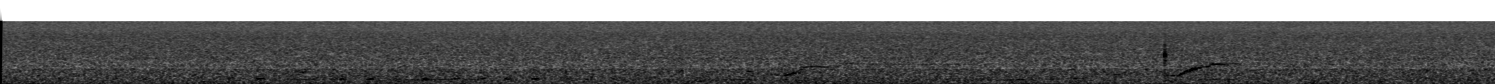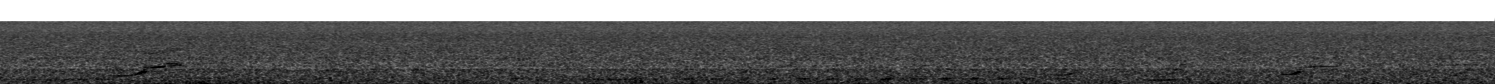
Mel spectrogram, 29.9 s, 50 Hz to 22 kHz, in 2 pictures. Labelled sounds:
8.0	8.3	humpback whale, 0.80 to 0.93 kHz
11.9	12.3	humpback whale, 0.80 to 1.1 kHz
16.4	16.6	humpback whale, 0.80 to 0.93 kHz
28.0	28.3	humpback whale, 0.80 to 0.96 kHz

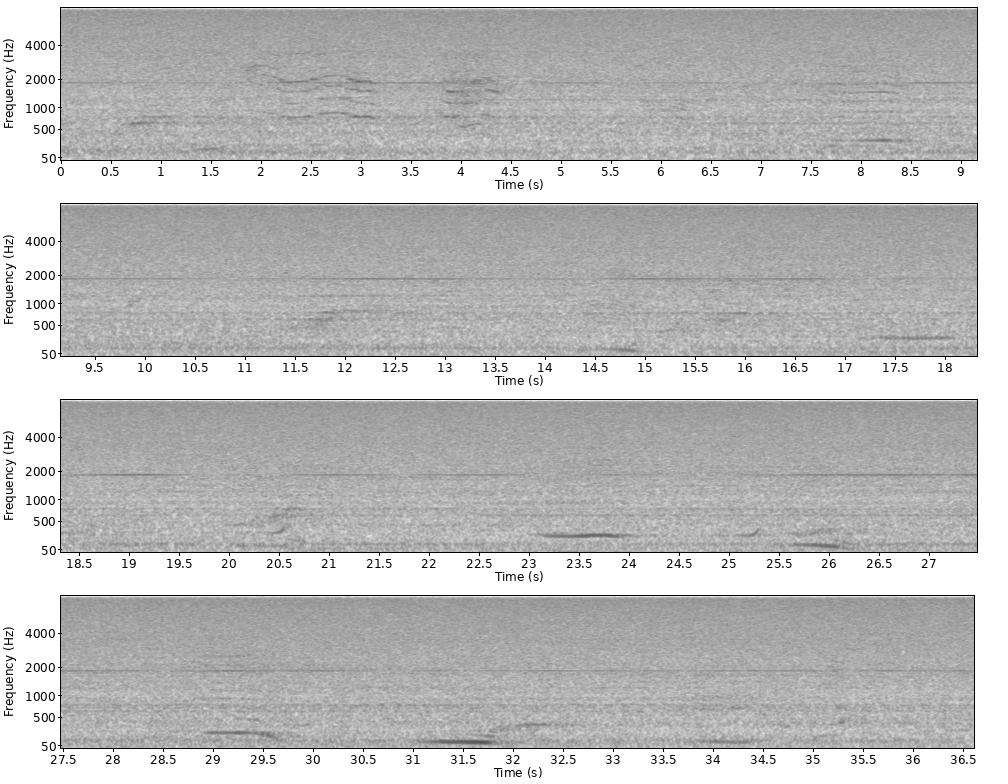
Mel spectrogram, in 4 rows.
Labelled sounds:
2.1	2.6	humpback whale, 1.8 to 2.1 kHz
2.9	4.1	humpback whale, 1.3 to 2.0 kHz
18.6	19.1	vessel noise, 1.8 to 2.0 kHz

